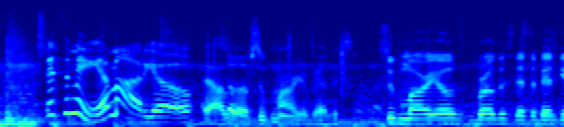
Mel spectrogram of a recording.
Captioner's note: italian accent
